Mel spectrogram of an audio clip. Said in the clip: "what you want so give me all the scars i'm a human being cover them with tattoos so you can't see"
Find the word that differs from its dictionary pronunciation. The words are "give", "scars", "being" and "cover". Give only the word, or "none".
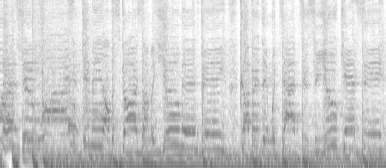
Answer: none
